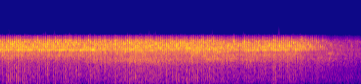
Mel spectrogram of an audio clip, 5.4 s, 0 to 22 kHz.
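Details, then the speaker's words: VW LT35 van engine idling a couple of minutes after a restart: a fast, tinny rattle at about three per second fades as the engine winds down; source unknown, belt suggested on a forum; engine rattle. "I don't know if you can pick it up but you can hear it from me like rattle rattle rattle rattle"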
